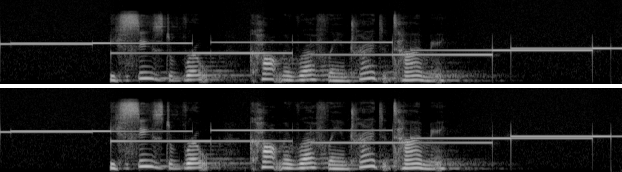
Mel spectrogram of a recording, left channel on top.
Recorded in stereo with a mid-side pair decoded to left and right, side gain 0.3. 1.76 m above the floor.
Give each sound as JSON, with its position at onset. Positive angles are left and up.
{"t": 1.1, "sound": "a woman speaking", "azimuth_deg": -40, "distance_m": 1.1}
